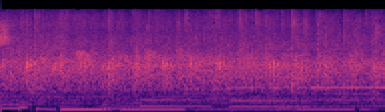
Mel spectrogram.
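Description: audience applauding

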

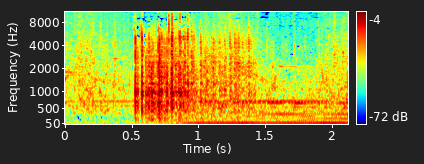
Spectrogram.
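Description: dice being rolled

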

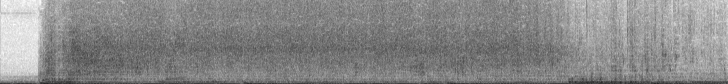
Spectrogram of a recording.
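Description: toilet flush sound effect

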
